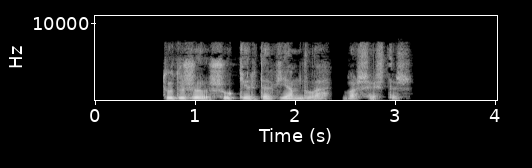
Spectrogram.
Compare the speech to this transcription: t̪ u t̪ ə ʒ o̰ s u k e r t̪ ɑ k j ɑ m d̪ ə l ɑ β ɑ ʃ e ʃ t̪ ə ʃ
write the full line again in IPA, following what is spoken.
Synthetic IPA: t̪ u d̪ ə ʒ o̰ ʃ u k e r t̪ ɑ k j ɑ m d̪ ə l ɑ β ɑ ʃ e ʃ t̪ ə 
